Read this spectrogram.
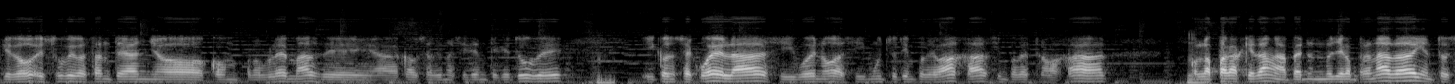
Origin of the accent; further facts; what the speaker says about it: Granada, Andalusia, Spain; born there; moved away; Yo soy nacido en Granada, pero me vine aquí en el año 78.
